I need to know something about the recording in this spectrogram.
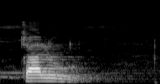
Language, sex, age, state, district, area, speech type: Hindi, male, 60+, Bihar, Madhepura, rural, read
